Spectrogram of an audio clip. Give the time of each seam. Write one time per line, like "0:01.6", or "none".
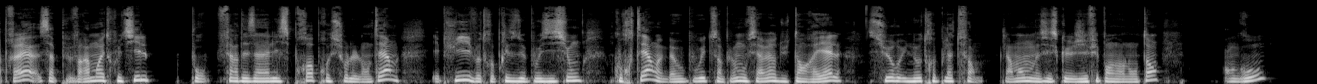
0:12.2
